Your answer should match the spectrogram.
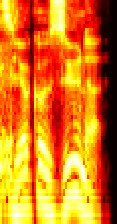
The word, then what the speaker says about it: Yokozuna: Of course it's Yokozuma. They can't even say his name right. – Yeah. Do you think he turns to him, it's Zuna. – That's what I said. Yokozuma. – Say whatever you want, Fuji. – Yes, it's Yokozuna.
